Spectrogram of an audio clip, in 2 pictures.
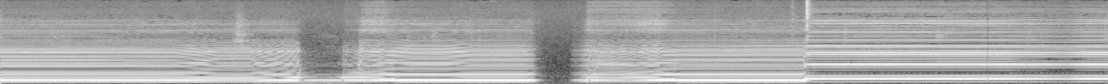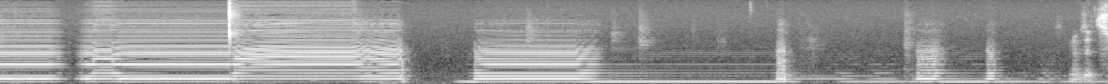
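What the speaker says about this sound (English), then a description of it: "Just a sine wave." A steady electronic sine-wave tone from a Eurorack tube VCA synth module hums with rich harmonics, shifting in pitch and timbre a few times, with brief dropouts between sustained notes.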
